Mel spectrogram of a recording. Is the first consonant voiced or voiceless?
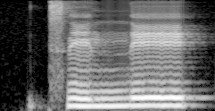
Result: voiceless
